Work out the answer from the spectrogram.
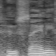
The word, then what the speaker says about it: Husaini: bring up number six Ashlin husaini is how I'm pronouncing it I may have it wrong PA man Jonathan bragwell said it's husainy so I must not be too too far off the short stop husi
